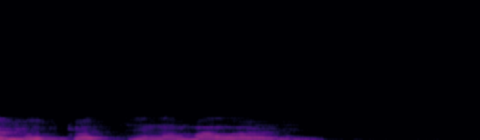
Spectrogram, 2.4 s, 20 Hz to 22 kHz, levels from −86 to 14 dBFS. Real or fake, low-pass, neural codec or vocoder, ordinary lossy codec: fake; 3.6 kHz; codec, 16 kHz in and 24 kHz out, 2.2 kbps, FireRedTTS-2 codec; MP3, 24 kbps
